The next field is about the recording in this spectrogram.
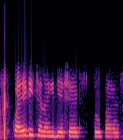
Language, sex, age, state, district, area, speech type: Kannada, female, 18-30, Karnataka, Tumkur, urban, conversation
